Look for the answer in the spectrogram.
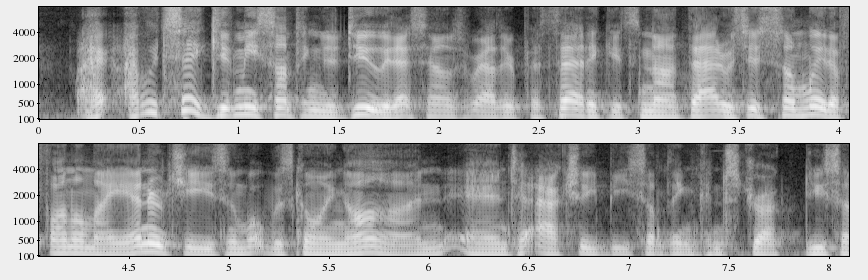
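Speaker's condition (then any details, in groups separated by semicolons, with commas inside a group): No condition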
